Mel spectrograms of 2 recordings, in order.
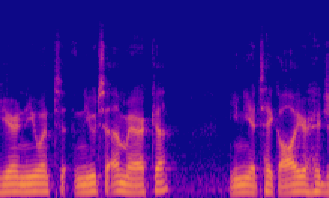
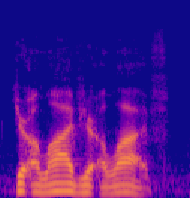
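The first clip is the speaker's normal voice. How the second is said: mock-tearful, crying voice. Retelling a father meeting his family after a flight; imitating a father crying. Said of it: "he's in tears and he's crying".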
